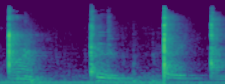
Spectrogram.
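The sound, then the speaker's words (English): Four sharp, crisp hand claps from a group practising a counted rhythm, evenly spaced and cleanly separated, with a faint steady hum underneath. “Okay, can we do it our do the claps? Claps?”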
